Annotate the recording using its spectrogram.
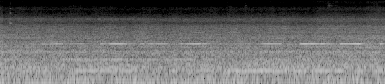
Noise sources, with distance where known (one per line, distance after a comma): large-sounding engine, near
unidentified alert signal, near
